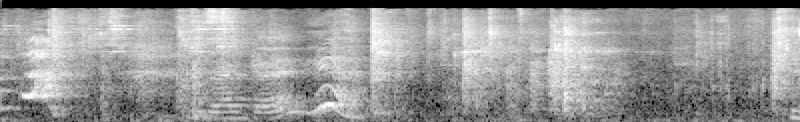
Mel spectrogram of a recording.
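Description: Six-month-old baby's short vocal sounds, one rising in pitch about a second and a half in, with light clicks of toys on plastic high-chair trays.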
